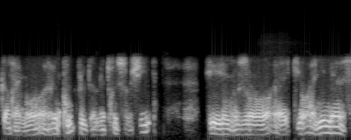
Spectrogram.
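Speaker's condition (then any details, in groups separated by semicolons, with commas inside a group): Laryngeal cancer; part of lung removed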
